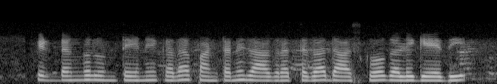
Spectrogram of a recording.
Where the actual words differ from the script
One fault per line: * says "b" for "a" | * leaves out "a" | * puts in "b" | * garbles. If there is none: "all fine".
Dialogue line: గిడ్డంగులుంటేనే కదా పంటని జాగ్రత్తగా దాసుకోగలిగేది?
all fine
